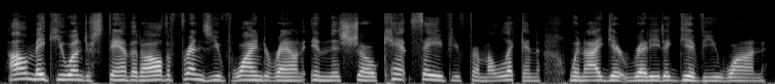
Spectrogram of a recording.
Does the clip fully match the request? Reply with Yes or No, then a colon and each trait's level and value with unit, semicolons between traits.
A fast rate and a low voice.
No: fast, 215 wpm; high, 190 Hz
